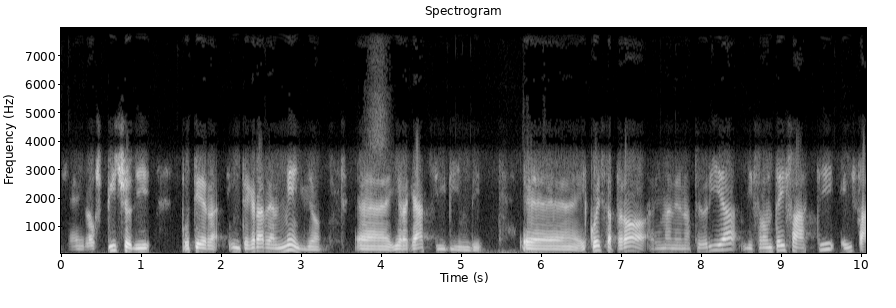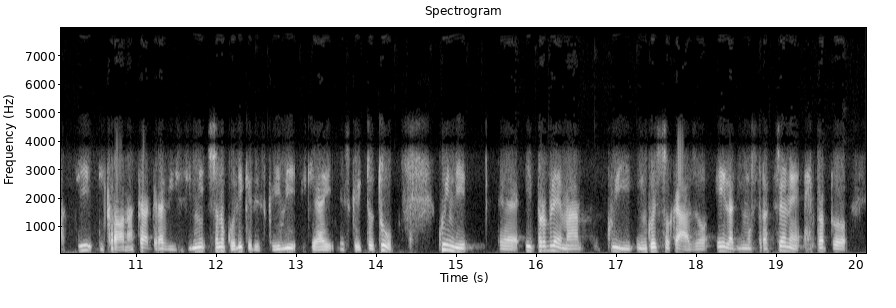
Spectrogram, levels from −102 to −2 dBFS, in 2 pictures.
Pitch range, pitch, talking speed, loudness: 105-140 Hz, 115 Hz, 150 wpm, -22 LUFS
